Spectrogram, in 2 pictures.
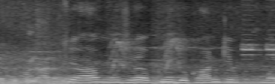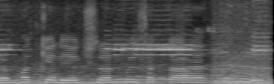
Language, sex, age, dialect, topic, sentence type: Hindi, male, 18-24, Marwari Dhudhari, banking, question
